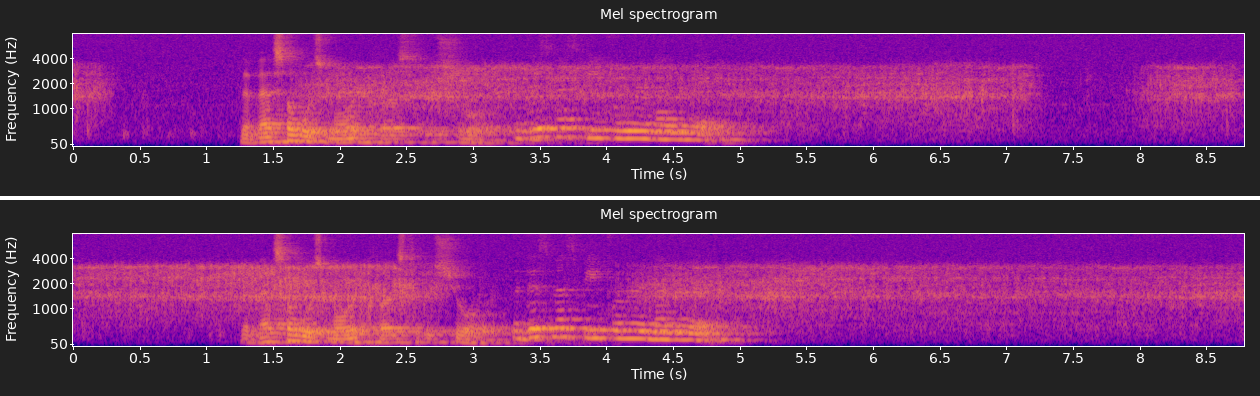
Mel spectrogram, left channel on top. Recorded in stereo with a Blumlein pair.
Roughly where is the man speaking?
Ahead.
